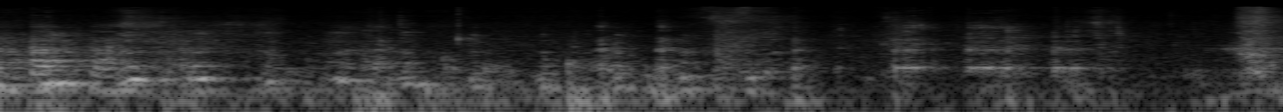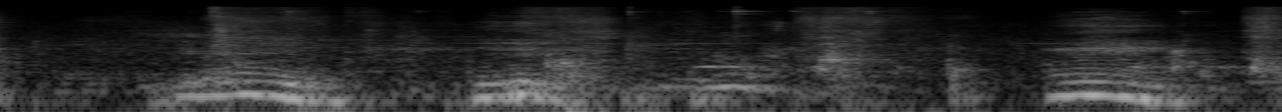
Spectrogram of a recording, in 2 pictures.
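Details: Indoors, a French Bulldog welcomes its returning owner after a long absence with throaty grunts and wavering whines in several bursts, mixed with Portuguese speech and chuckling.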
